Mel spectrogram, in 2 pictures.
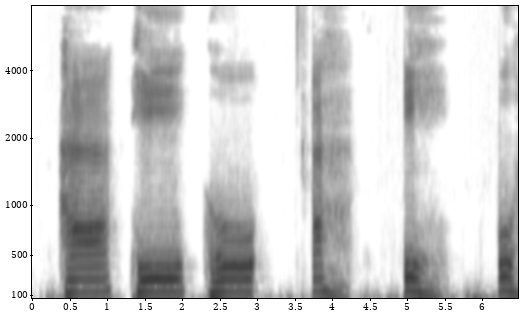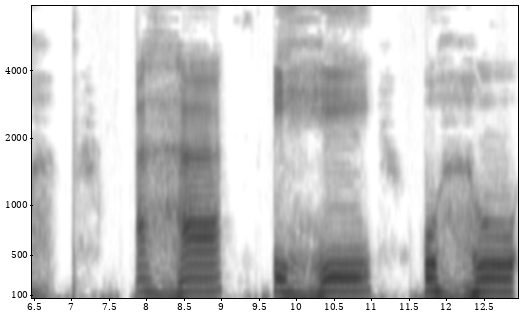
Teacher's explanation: ini H besar di sini. Di bagian pangkal tenggorokan.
